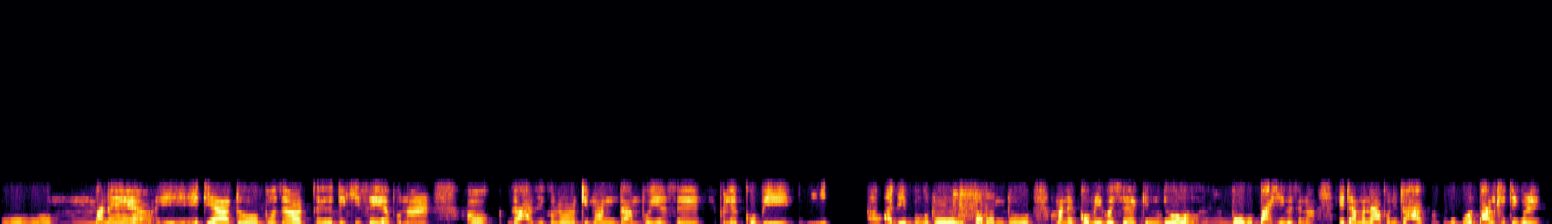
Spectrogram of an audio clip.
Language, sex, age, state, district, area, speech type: Assamese, male, 18-30, Assam, Tinsukia, urban, conversation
